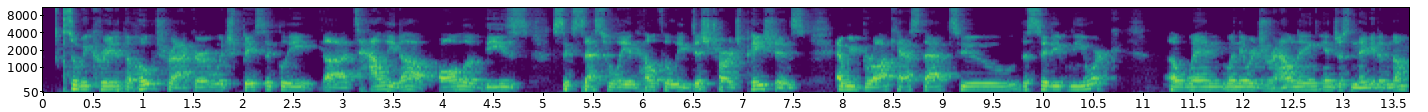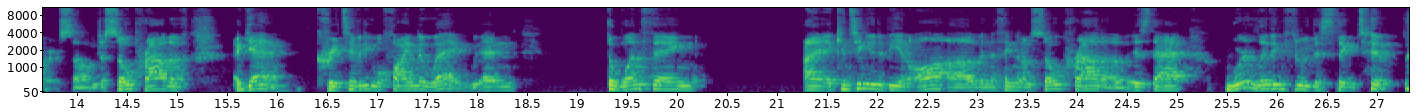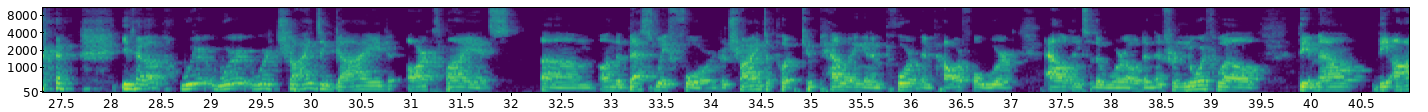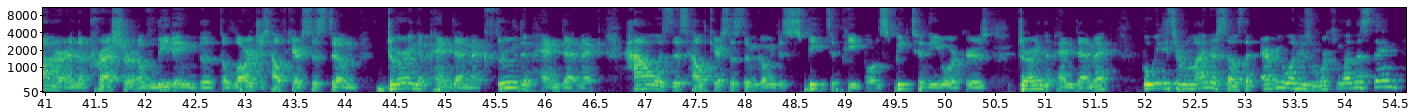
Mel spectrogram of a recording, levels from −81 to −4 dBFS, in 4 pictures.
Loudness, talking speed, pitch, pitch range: -23 LUFS, 180 wpm, 130 Hz, 115-150 Hz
